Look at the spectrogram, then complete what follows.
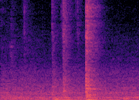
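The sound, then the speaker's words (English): A few soft, quick clicks of computer keys being pressed as a YouTube channel address is typed in, irregular and quiet, with no talking. “I'm typing in right now to figure it out.”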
